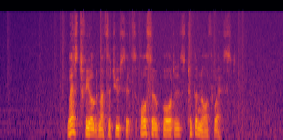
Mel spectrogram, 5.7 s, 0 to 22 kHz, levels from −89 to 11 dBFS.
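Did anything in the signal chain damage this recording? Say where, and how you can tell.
No, the signal chain is intact.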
